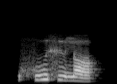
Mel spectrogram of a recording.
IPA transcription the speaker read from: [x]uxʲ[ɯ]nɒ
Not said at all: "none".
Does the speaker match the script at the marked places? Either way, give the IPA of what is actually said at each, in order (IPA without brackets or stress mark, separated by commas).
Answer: x, u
